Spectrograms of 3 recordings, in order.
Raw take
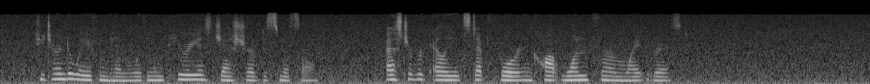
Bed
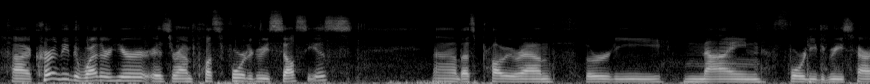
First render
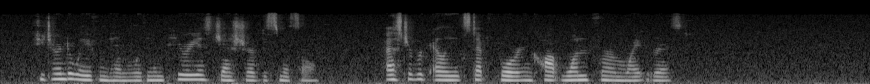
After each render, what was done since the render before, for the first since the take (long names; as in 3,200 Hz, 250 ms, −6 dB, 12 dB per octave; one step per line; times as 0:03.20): noise reduction from a noise print 7 dB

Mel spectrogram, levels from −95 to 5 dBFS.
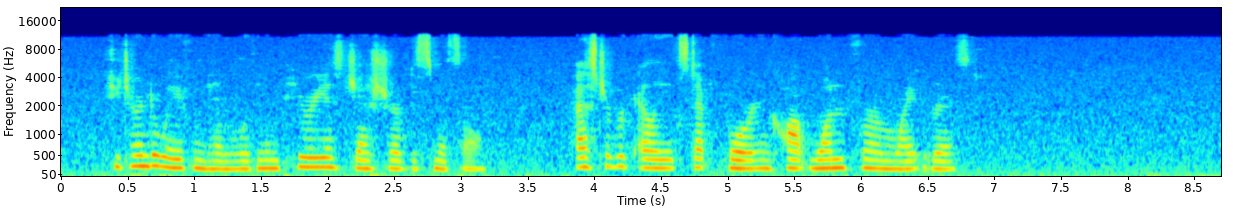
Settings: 0:03.67–0:04.84: low-shelf EQ 200 Hz −6 dB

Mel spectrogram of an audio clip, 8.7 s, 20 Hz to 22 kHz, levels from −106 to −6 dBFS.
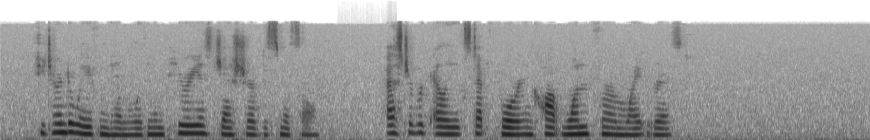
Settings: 0:03.37–0:03.96: gain on one half-wave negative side −3 dB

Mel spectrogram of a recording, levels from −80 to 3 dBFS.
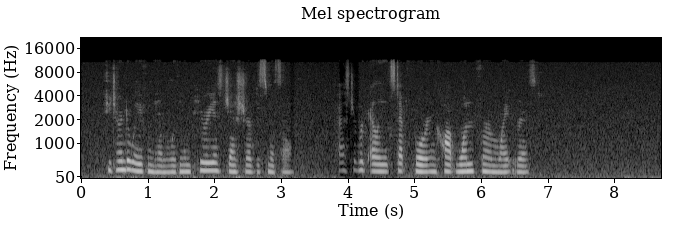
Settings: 0:03.13–0:04.16: downward compressor, threshold −36 dBFS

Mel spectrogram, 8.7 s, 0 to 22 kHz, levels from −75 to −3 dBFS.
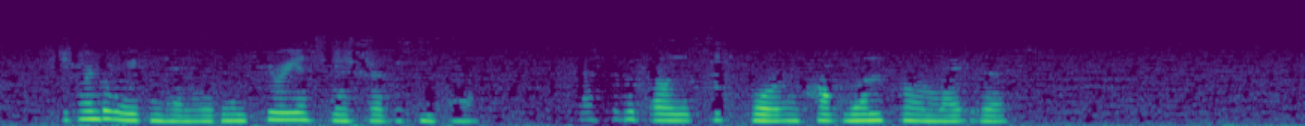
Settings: harmonic-percussive split with one part muted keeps harmonic
low-pass filter 3,400 Hz 12 dB per octave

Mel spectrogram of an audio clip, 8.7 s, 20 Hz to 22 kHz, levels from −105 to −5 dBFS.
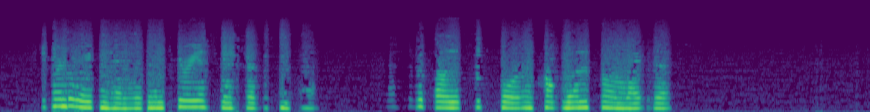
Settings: brickwall limiter −17.5 dBFS, peak gain reduction 8 dB
expander for the loud parts 2.5 to 1, over −44 dBFS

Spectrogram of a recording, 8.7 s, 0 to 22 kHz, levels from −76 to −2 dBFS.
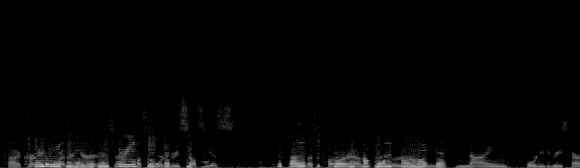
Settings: mix in bed −18.5 dB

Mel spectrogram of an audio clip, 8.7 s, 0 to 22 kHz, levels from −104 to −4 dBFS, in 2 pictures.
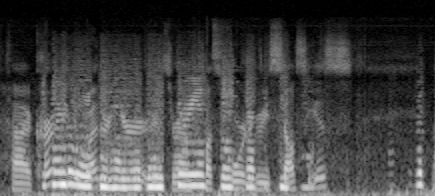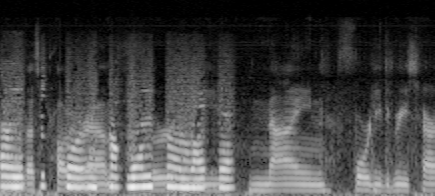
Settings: level +10.5 dB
